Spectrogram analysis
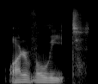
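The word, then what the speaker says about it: Watervliet: It's just that last syllable. Watervillette. I did it like 5 times earlier. I forgot if it was et or eat. That was the only part I didn't remember.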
